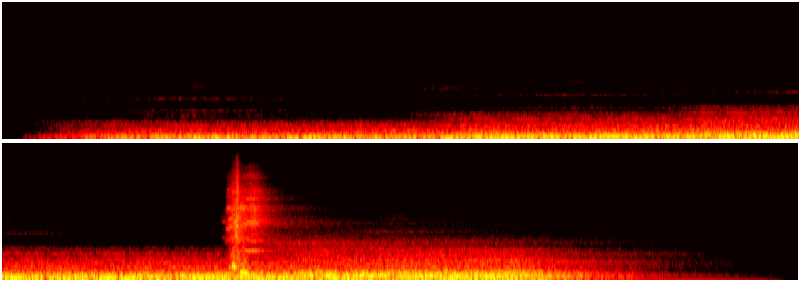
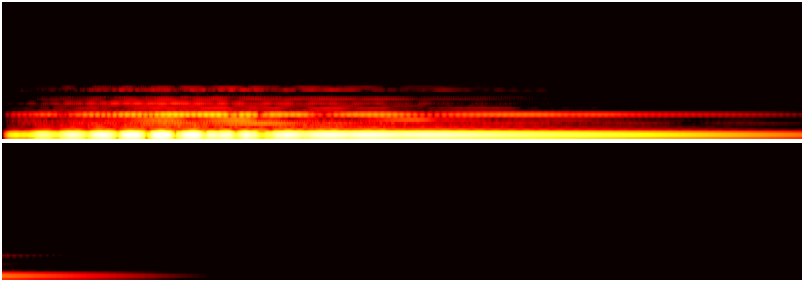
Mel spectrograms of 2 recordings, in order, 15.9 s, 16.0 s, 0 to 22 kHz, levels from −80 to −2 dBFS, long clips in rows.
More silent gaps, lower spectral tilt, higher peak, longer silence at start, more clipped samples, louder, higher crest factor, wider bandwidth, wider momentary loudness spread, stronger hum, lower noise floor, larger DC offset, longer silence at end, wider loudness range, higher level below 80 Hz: neither; second, -6 dB/octave vs -16 dB/octave; second, -16 dBFS vs -2 dBFS; first, 0.5 s vs 0.05 s; neither; second, -34 LUFS vs -14 LUFS; about the same, 18 dB vs 14 dB; first, 12 kHz vs 1.1 kHz; second, 14 LU vs 18 LU; neither; second, -76 dBFS vs under -90 dBFS; neither; second, 1.65 s vs 8.55 s; second, 11 LU vs 18 LU; first, -34 dBFS vs -48 dBFS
